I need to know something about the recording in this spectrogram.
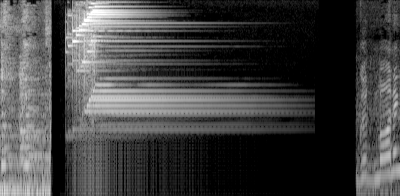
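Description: A Garhwali song from the car stereo cuts off abruptly about half a second in. A sparkling chime sound effect follows, sweeping upward into a cluster of bell-like tones that ring out and fade over about two seconds.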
